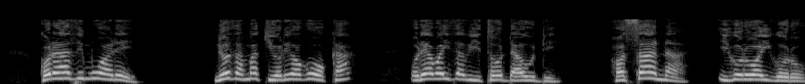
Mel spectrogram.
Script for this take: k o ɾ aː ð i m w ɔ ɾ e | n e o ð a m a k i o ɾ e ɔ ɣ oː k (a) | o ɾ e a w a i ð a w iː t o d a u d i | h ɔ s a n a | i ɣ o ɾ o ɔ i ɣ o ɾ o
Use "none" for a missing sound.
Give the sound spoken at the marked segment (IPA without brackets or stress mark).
a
